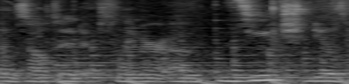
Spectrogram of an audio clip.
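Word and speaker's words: Tzeentch: Tzeech? Tzeech. Tzeech. Silent T. That's how I've heard it pronounced mostly.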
